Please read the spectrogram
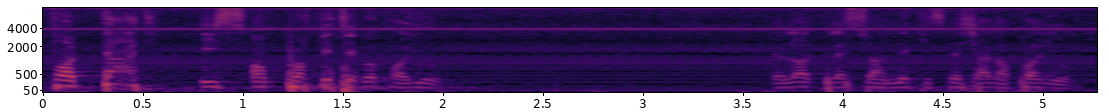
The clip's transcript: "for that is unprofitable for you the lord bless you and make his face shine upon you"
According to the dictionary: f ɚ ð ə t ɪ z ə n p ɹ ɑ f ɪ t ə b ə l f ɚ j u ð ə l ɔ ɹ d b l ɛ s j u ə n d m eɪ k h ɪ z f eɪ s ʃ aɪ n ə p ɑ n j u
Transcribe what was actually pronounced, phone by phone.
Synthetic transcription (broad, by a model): f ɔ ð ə t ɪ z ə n p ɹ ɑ f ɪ t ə b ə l f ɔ j u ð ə l ɔ d b l ɛ s j u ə n m eɪ k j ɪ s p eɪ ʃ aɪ l ə p ɑ n j u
